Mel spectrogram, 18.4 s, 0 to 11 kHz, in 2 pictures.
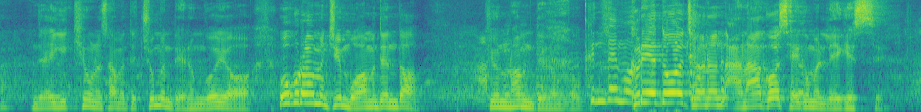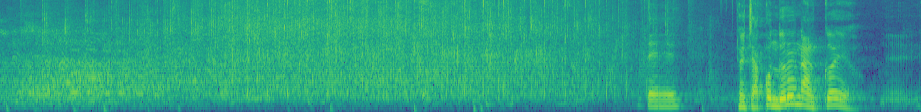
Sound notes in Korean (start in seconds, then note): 0.0 청중 웃음; 4.0 청중 웃음; 9.0 청중 박수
